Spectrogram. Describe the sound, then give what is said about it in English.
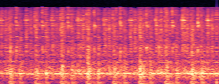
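A sewing machine runs a straight stitch with a steady, rapid mechanical chatter over a constant motor hum. The pulses keep an even rhythm throughout, with no voices. “Can you see? All right, sewing. Feeling good about it. Holding it steady.”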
